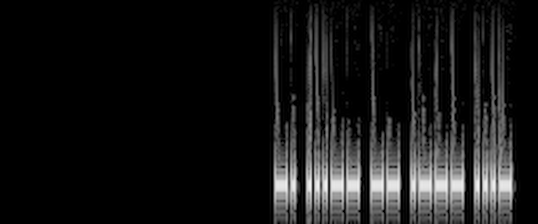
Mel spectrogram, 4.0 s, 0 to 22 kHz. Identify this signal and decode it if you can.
Morse code, heard as a keyed tone, about 40 wpm, 700 Hz. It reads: N3MJV
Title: USA Call Signs - 5 Characters - 40wpm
